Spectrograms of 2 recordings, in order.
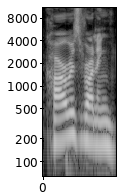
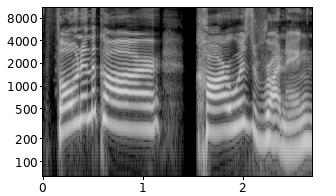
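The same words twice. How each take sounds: First: Said in the usual way. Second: Alarmed. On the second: Retold or imitated. Panicked recounting of locked car.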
